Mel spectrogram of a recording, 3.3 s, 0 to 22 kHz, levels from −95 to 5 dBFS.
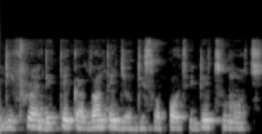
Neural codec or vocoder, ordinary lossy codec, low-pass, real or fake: none; none; none; real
